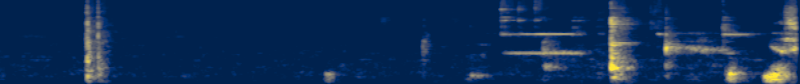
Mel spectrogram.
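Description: Small metal fly-tying tools (hackle pliers against the vise) clicking: one sharp click about half a second in, then a brief ringing clink and a few more light clicks in the last second and a half.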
